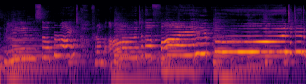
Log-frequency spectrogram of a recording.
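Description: A soprano sings an English Renaissance broadside ballad, accompanied by a Renaissance consort of plucked lute and bowed viols. She sings several short phrases and then holds one long high note in the second half.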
